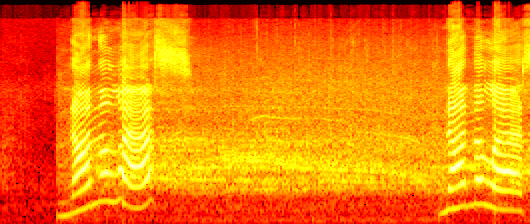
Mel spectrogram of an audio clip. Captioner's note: applause & Cheers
